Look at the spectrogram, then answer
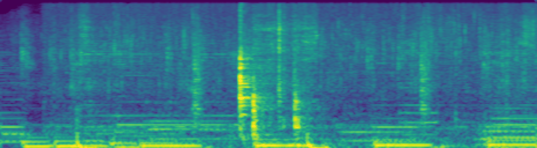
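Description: Sweet and spicy pork sauce with lime juice sizzles steadily as it cooks down in a pan, with a few brief louder bursts of frying.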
